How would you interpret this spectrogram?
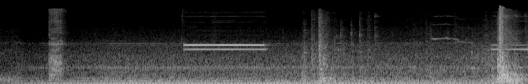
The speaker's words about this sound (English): Bus pulls up at the satellite city of Palmerston and two women get on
